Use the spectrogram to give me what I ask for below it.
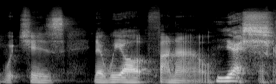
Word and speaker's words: Whānau: Now, you then set up your new organization, and I want to pronounce this correctly, which is, we are Whanau.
